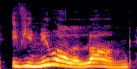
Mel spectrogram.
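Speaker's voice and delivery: high angry shout from a little machine. A narrator's reading. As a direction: yell it, indignant. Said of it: "the little machine shouted".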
